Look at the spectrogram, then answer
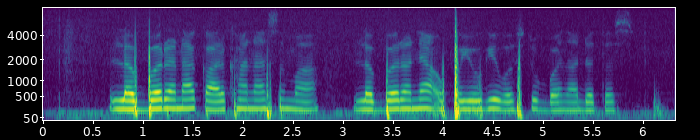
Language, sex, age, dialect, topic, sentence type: Marathi, female, 18-24, Northern Konkan, agriculture, statement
